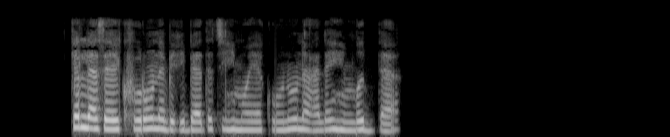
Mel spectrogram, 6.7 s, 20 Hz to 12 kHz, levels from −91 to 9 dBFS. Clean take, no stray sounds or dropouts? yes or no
yes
